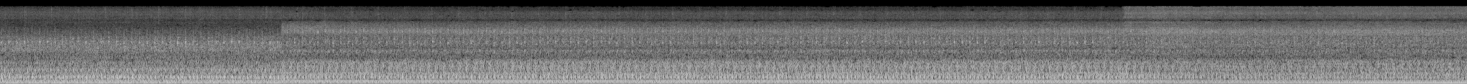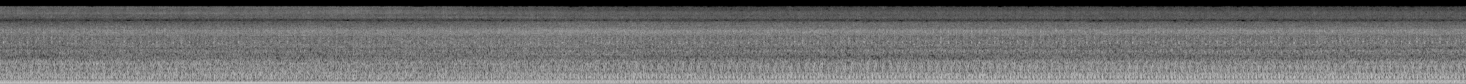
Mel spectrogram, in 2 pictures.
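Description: Band sawmill running with a steady low hum, its blade cutting lengthwise through a suar wood log; a higher hiss grows louder about three seconds in and again about eleven seconds in.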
